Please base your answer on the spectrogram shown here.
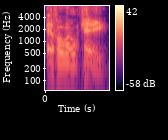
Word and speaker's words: folk: do oh you know you don't say f-o-w-k you say f-o-l-k Folk you just don't pronounce that you definitely do you definitely do pronounce the ill not not here madhouse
